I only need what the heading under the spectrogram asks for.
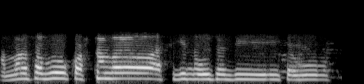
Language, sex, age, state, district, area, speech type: Odia, female, 60+, Odisha, Gajapati, rural, conversation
